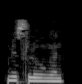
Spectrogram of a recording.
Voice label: "misslungen", German; adjectives

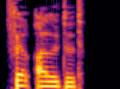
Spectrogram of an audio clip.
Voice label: "veraltet", German; adjectives

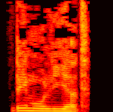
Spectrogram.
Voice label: "demoliert", german; adjectives

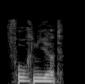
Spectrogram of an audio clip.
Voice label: "furniert", German; adjectives

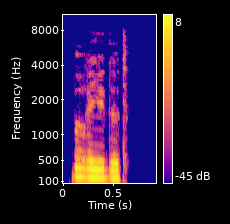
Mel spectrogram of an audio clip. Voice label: "beredet", German; adjectives

